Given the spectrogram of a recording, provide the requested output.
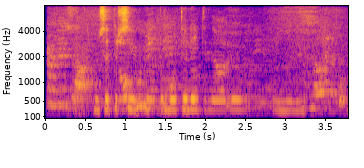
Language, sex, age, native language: Icelandic, male, 18-19, Icelandic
